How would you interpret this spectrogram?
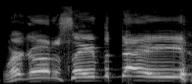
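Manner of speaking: very high, drawn-out cartoon hero cry; mock-heroic battle cry, stretched out; gung-ho hero. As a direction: charge in like an over-eager cartoon hero. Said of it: "And Aragorn's like".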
